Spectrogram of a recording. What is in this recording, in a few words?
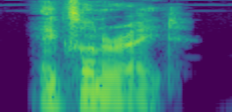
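"exonerate", Australian English; pronunciations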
